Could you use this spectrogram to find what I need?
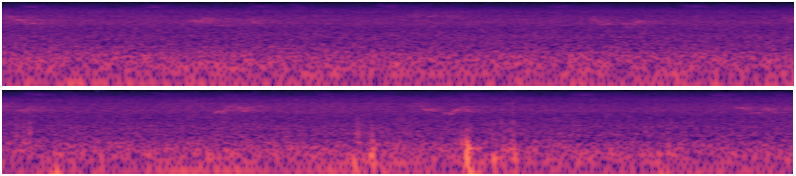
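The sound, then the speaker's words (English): A red-eyed vireo sings faintly in the background, short whistled phrases repeated with brief pauses, over a steady wash of rustling outdoor noise and a few soft knocks. “There's a red-eyed vireo singing in the background here.”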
